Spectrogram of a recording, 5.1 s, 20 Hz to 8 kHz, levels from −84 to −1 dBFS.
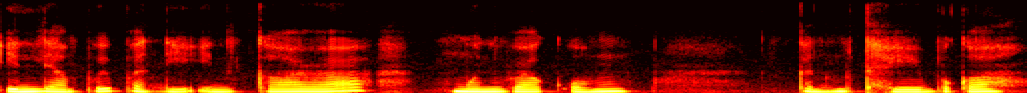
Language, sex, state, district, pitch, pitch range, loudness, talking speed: Mizo, female, Mizoram, Aizawl, 195 Hz, 185-200 Hz, -16 LUFS, 140 wpm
